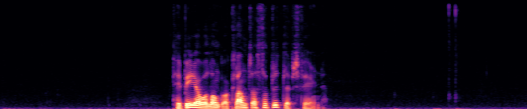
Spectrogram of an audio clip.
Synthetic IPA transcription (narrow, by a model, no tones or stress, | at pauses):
t̪ʰɛbɪɾjawalɔŋkakʰlant̪ast̪abɾʏt̪lɛpsfɛːɹ̰nɪ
